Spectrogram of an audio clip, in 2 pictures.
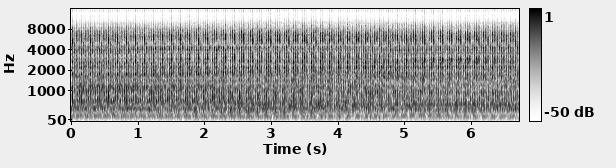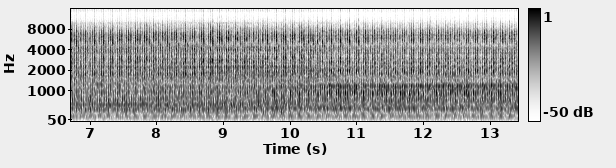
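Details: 2011 Renault Megane 3 with K9K 834 1.5 dCi diesel idling with a steady sharp clatter of about 220 knocks a minute; timing belt jumped one tooth.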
